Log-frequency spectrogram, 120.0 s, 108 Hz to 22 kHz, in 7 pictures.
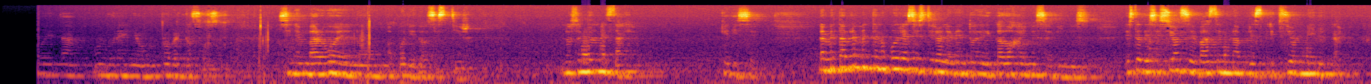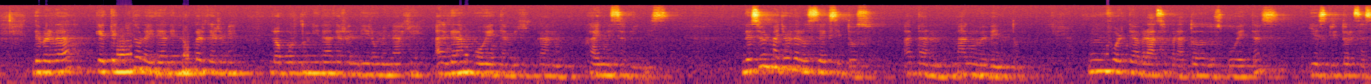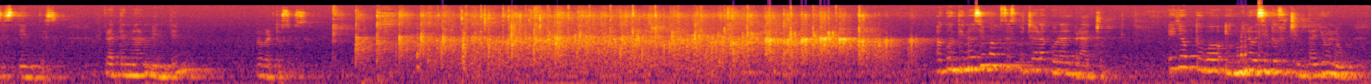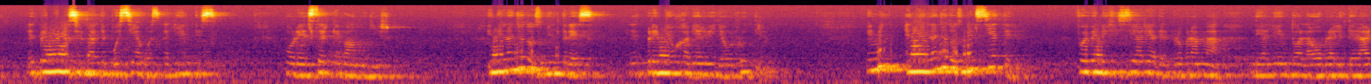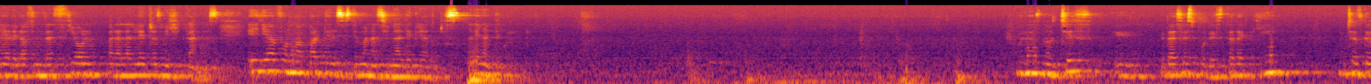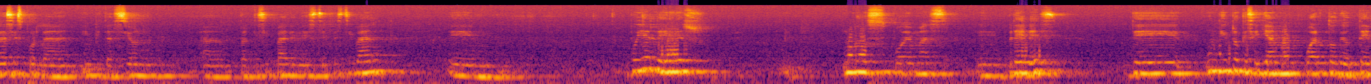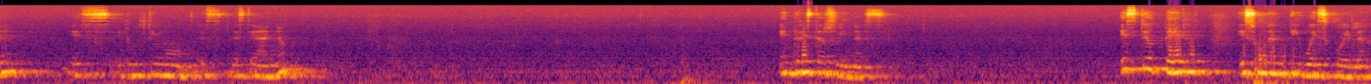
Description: Lugar: Teatro Daniel Zebadúa de San Cristóbal de Las Casas, Chiapas. Mexico. Equipo: iPod 2Gb con iTalk Fecha: 2008-11-10 12:03:00 Regresar al índice principal | Acerca de Archivosonoro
